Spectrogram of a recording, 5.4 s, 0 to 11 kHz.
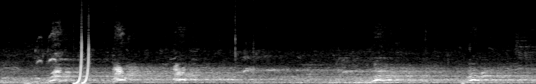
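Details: Barking during a JKC 2022 Border Collie agility trial held 3 December at Dragon Hat, Shiga, Japan: four or five short, clipped barks spaced about a second apart, a brief shrill whistle near the start, and constant indoor crowd noise.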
